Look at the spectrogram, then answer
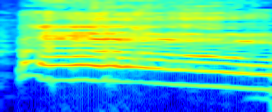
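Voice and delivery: high, loud cry of disbelief; real stunned laughing yell; shocked laughing outcry. Real, not acted. Shocked reaction, laughing and crying out.

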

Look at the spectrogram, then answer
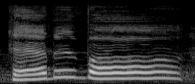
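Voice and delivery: high, long-held call without full volume; mock cannonball yell. Believer going into the world, drawn-out mock yell. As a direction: stretch it out like a restrained holler. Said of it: "go into a world and yell".

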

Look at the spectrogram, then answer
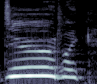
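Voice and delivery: very high, loud stunned cry; imitated astonishment. Fan reliving Tobey coming out, high-pitched mock astonishment. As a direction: shoot way up in disbelief.

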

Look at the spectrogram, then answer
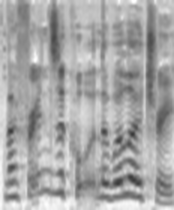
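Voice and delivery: understated distressed cry; breathless cry. A narrator's reading. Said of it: "cried Frodo breathlessly".

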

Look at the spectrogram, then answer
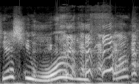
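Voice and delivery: high, loud, mocking self-scold; inner voice scolding. His own brain calls him out for lying, high mocking scold. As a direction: let your brain call you out.

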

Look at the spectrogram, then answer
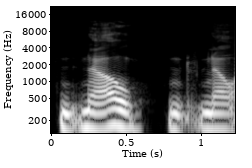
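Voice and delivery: usual speaking voice

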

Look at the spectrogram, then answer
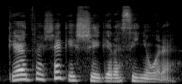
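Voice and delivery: ordinary delivery, nothing marked

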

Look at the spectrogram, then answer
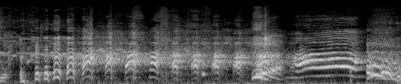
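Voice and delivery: high shrieking laughter; loud laughing fit. Real, not acted. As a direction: howl with laughter.

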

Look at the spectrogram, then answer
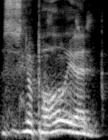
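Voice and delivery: lightly voiced nerdy teen; Napoleon Dynamite voice. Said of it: "Napoleon Dynamite gonna call into the show".

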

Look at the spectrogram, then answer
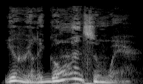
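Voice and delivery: lightly voiced awestruck admirer; admiring listener. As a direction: gush like an impressed friend hanging on every word. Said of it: "you see their eyes light up like".

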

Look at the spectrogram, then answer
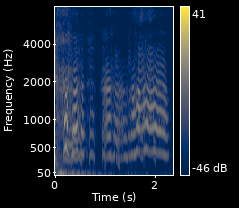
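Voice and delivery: high, drawn-out put-on laughter; fake laugh. Shown as a demonstration. Host does the laugh track herself, fake laughing. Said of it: "Or I can just do it".

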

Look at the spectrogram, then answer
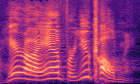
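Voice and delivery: put-on high, loud, eager boy calling out. Boy running to priest, eager and loud.

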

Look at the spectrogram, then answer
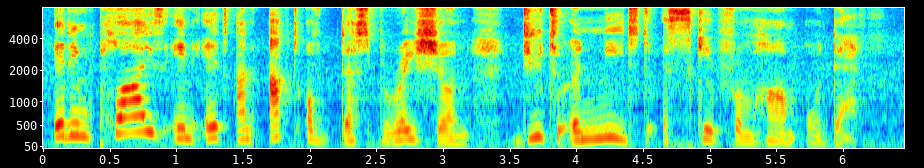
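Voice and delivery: ordinary talk, nothing marked

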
